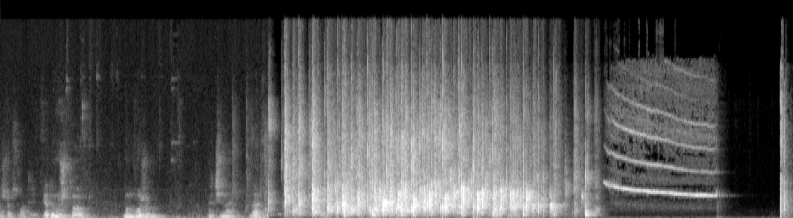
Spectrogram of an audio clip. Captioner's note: applause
